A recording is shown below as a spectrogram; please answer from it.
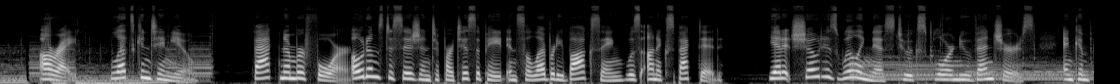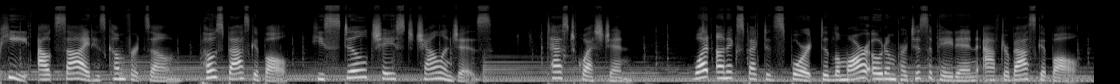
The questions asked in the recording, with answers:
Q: What unexpected sport did Lamar Odom participate in after basketball?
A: Correct answer? Celebrity boxing.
